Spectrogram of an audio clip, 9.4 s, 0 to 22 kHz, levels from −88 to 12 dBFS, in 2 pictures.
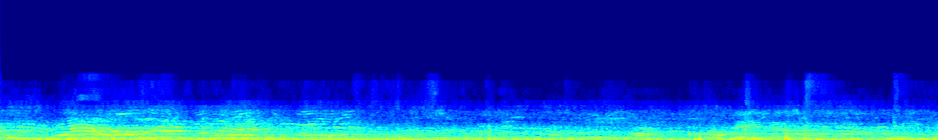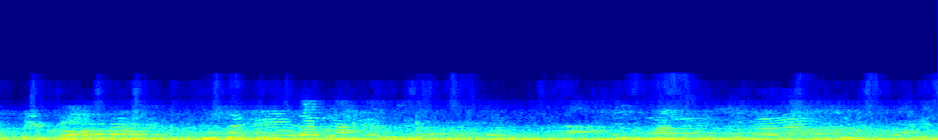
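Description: Likely Nellymoser compression, the old Flash codec, throughout this recording of everyday sound: it spreads a fixed small bit budget across short blocks, filling starved bands with noise. That leaves a plainly audible rough, hissy haze and smeared texture, nothing above 10.6 kHz, and damage consistent with roughly 44 kbps.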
